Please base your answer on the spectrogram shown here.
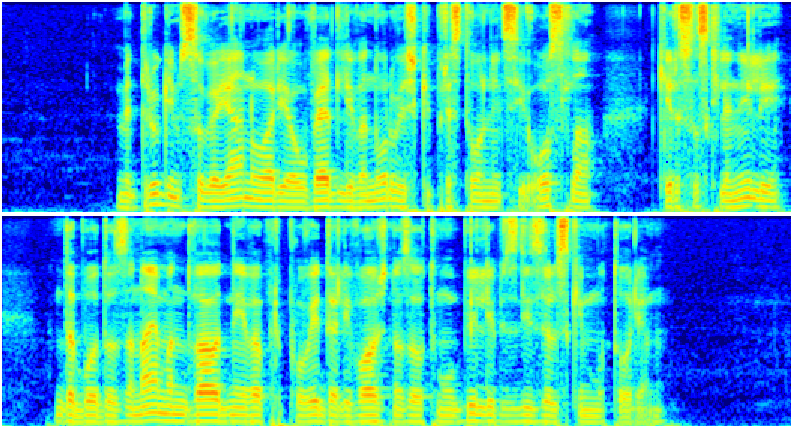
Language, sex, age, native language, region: Slovenian, male, 18-29, Slovenian, Gorenjska region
